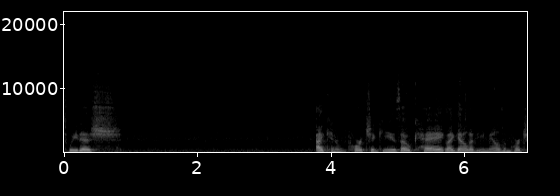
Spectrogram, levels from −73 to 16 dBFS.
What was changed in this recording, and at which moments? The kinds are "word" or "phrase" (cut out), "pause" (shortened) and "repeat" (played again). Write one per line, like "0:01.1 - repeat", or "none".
0:04.2 - word
0:05.7 - word
0:06.1 - word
